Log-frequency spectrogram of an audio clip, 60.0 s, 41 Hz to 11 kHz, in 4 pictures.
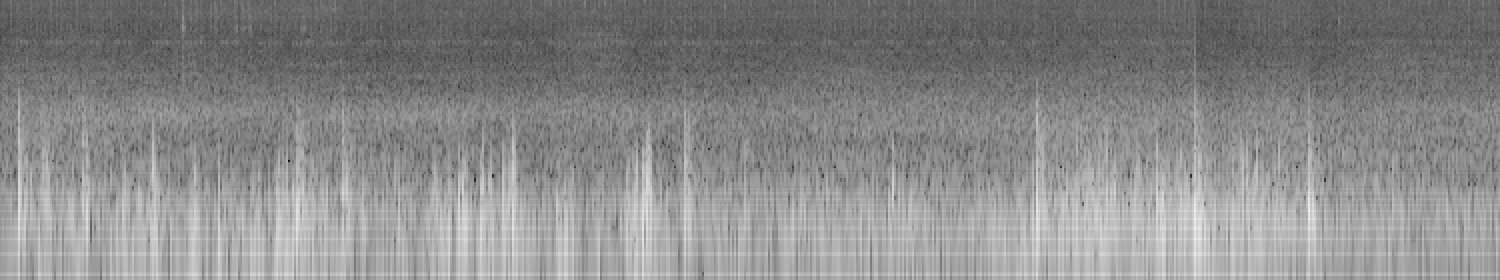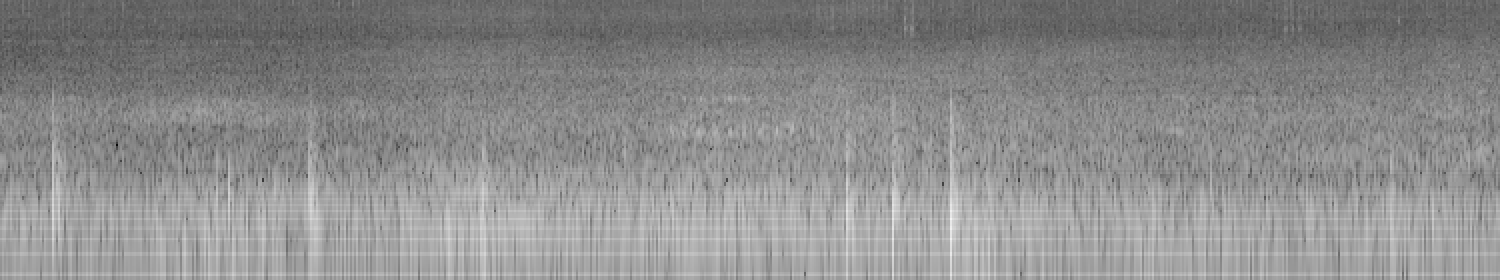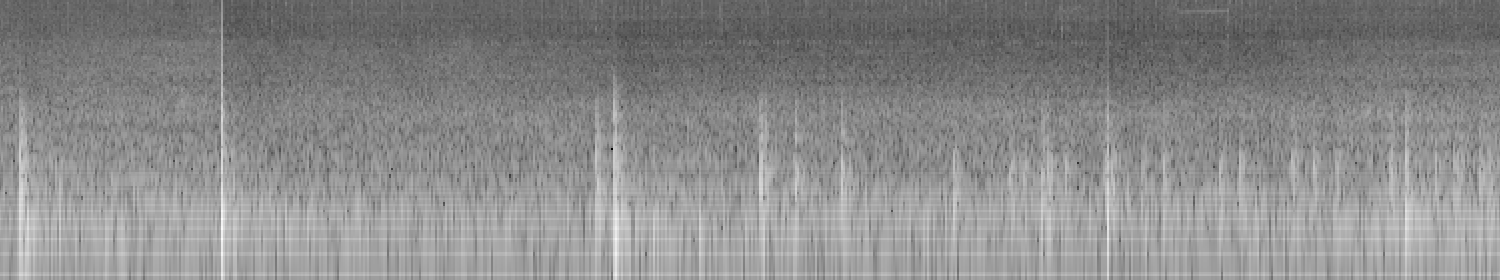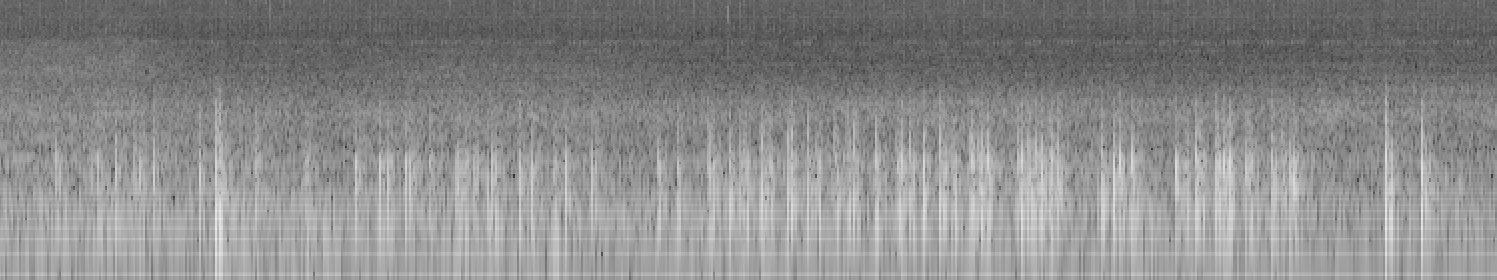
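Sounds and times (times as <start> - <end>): fireworks exploding: 0.0 - 59.9.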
